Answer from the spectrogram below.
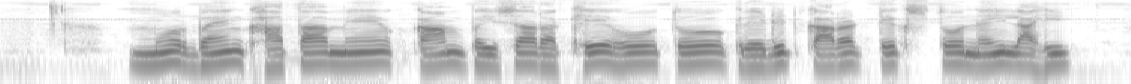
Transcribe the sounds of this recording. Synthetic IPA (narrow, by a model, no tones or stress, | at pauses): moːɾbaːjŋɡkʰaːt̪amẽkaːmpəɪsaɾəkʰeɦot̪okɾeːɖɪʈkaːɾəɽʈeːkst̪onɐɦĩlaːɦiː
